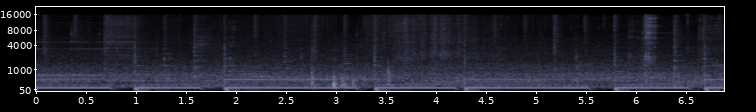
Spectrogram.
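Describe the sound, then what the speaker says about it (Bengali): Shish kebabs shallow fry in a little hot oil with a steady, close sizzle and crackle. Scraping and clinks from the pan come in now and then, and a low rhythmic hum runs underneath. "আমরা জাস্ট একটা করে কাবাব দিয়ে দিব। ওকে, গ্রেট। এতটুকু তেলেই হয়ে যাবে? হ্যাঁ। আচ্ছা, যে বললাম শ্যালো ফ্রাই করব।"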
